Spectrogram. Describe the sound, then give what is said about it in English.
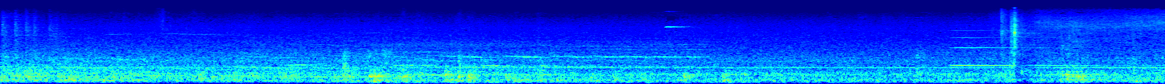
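A subway train rumbles steadily into a station, thin metallic squealing tones ringing above the dense roar, with a sharp clank near the end and no voices. “Could be the sound of a subway coming into its last stop for the night.”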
